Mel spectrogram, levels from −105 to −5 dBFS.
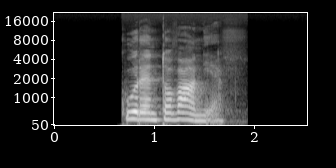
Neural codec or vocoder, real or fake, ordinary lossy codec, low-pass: none; real; none; none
